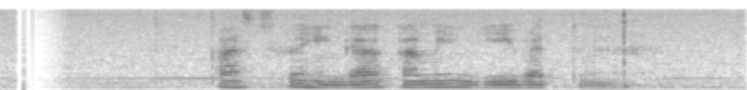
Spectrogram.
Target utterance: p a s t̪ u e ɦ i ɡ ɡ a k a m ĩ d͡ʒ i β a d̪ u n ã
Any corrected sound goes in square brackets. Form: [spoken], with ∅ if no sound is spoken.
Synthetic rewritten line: p a s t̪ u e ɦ i [ŋ] ɡ a k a m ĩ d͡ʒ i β a [t̪] u n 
